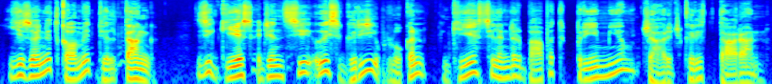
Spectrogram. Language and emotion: Kashmiri, disgusted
